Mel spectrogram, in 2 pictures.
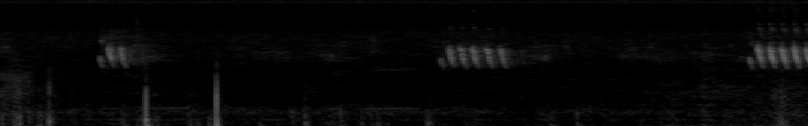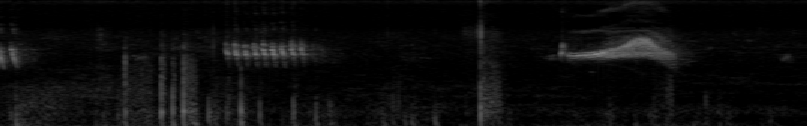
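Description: Small songbirds calling: four short, rapid high trills, then a single slurred call near the end. Several sharp knocks and some rustling close to the microphone are loudest, at the start, a second and a half in, and about eight and a half seconds in.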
